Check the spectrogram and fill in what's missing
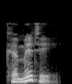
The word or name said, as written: committee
